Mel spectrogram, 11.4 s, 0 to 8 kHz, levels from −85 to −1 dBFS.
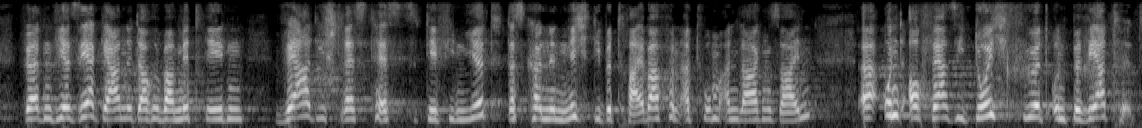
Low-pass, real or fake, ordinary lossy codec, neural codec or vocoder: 7.2 kHz; real; Opus, 24 kbps; none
